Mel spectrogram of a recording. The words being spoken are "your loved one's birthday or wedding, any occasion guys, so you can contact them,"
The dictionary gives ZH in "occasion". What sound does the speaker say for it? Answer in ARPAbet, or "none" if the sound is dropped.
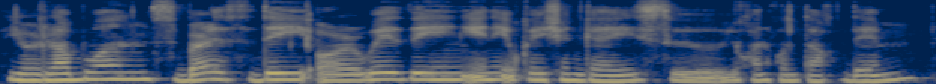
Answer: SH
